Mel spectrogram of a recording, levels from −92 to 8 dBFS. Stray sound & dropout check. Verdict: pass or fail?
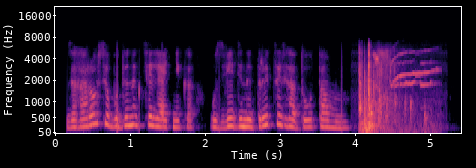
fail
